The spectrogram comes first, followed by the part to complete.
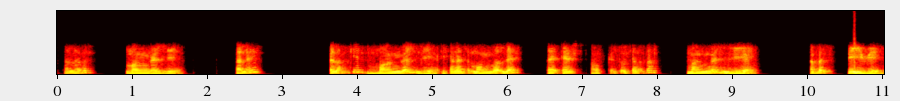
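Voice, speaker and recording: A man teaching how to pronounce a devotional Sanskrit mantra, breaking words down slowly syllable by syllable and chanting examples. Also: a little high. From Bangladesh. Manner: slow, careful syllable-by-syllable explanation. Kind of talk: spoken lesson with chanted examples. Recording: tinny phone-like audio.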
